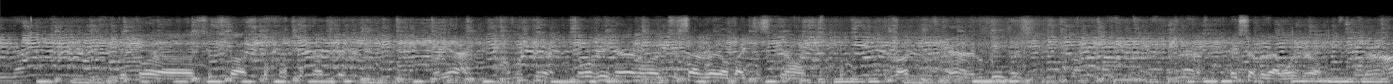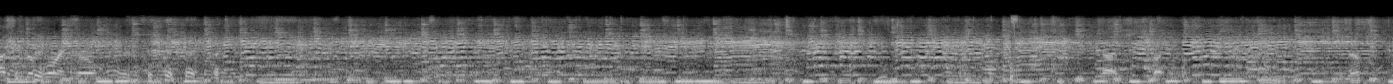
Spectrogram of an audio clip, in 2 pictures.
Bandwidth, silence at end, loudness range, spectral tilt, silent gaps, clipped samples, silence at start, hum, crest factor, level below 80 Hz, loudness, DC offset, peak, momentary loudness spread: 10.5 kHz; 0 s; 1 LU; -3.5 dB/octave; none; under 0.1%; 0 s; none; 14 dB; -34 dBFS; -15 LUFS; under 0.1%; -4 dBFS; 2 LU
